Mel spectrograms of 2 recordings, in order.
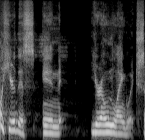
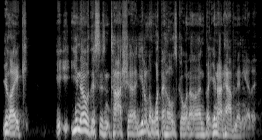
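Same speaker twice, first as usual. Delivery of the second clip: usual speaking voice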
